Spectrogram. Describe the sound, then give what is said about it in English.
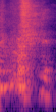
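A single short sneeze: a voiced intake that bursts into a loud, breathy, hissing release before trailing off, with no one speaking. “Bless you.”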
